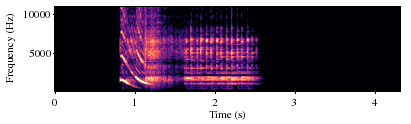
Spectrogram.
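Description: Cartoon sound effects from an animated title sting: a quick falling whistle-like glide, then a bright, shimmering chime chord that rings for about a second and stops.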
